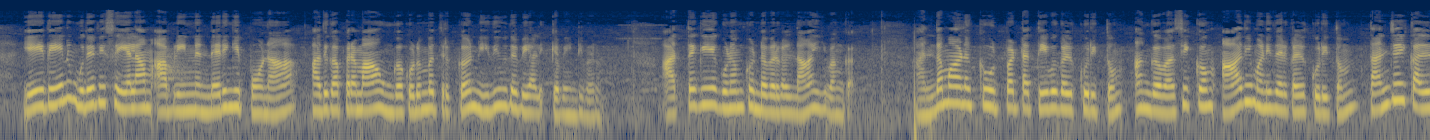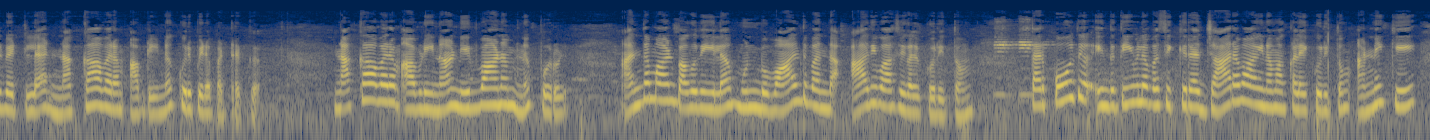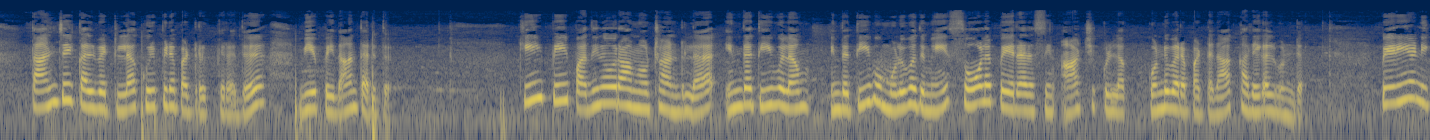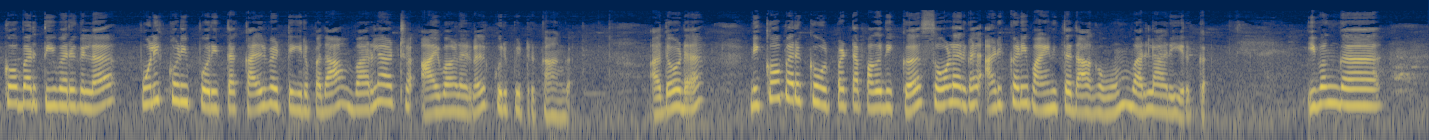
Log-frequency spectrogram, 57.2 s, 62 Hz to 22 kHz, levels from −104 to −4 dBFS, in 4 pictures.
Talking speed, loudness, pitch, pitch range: 95 wpm, -24 LUFS, 235 Hz, 210-270 Hz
